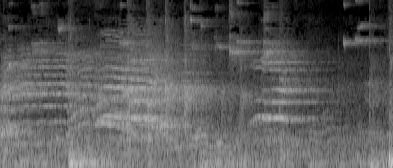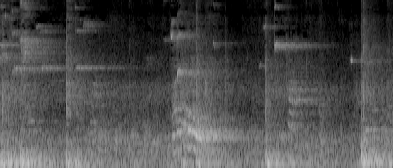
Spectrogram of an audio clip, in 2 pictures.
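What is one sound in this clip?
A basketball bounces with hollow thuds in an echoing hall.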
